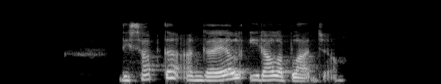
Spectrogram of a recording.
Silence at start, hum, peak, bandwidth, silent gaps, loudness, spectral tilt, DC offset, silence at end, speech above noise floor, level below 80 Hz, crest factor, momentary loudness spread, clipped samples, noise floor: 1.2 s; none; -2 dBFS; 7.4 kHz; none; -16 LUFS; -5 dB/octave; under 0.1%; 1 s; 34 dB; -60 dBFS; 16 dB; 16 LU; under 0.1%; -50 dBFS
